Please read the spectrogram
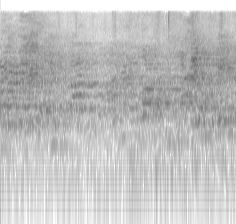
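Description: Several children's voices chattering and calling out at once while they play.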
